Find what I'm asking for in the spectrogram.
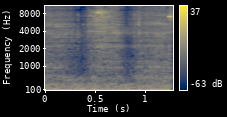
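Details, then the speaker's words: Infiniti M45/M35 RWD front wheel spun by hand: short, high scraping squeals once per turn as a worn-down brake pad rubs the rotor, showing the pads are low. "That's because the pin for the brake caliper, or not the brake caliper, the actual brake pad is hitting the disc, which is causing a screeching sound, which means your brake pads are low."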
